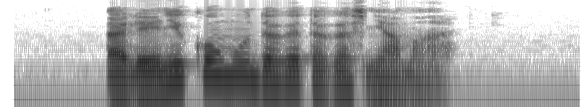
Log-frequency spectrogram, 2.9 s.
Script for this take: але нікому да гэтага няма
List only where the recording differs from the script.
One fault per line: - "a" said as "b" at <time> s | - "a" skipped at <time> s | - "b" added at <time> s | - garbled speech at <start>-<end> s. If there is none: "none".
none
